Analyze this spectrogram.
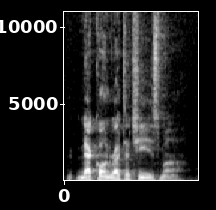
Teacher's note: They're rolling the R like Spanish. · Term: hard rolled R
